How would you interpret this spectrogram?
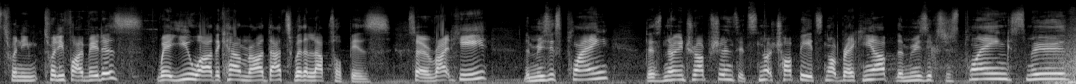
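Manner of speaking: calling from a distance. Real, not acted. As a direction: call back to the camera from twenty meters off. Calling back from far away.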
